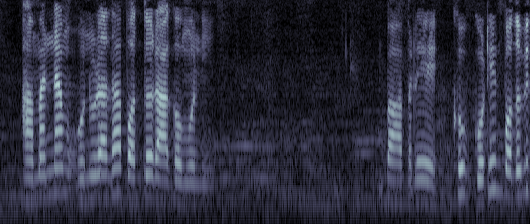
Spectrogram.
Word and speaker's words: পদ্মরাগমণি: পারবো না না না কেটে কেটে উচ্চারণ করো ঠিকই পারবে আচ্ছা আমি বলছি তুমি বলো বলো পদ্ম পদ্ম রাগ রাগ মনি মনি তবে এবার একসাথে বলো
